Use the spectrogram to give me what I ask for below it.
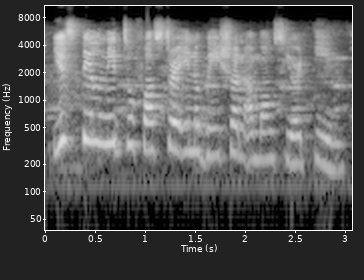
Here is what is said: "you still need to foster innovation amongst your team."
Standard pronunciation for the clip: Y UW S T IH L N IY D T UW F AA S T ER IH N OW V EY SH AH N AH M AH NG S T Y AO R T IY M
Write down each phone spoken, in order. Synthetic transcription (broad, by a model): Y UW S T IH L N IY D T UW F AA S T ER IH N OW V EY SH AH N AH M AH NG S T Y AO R T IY M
